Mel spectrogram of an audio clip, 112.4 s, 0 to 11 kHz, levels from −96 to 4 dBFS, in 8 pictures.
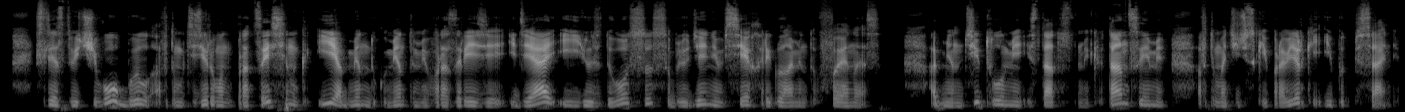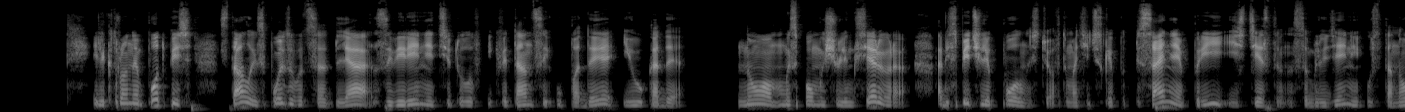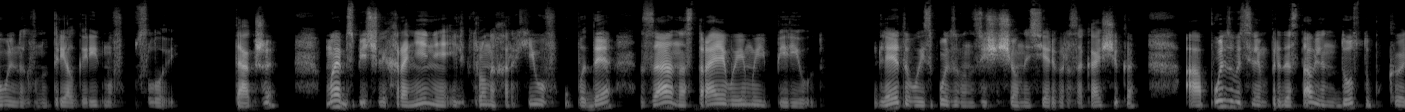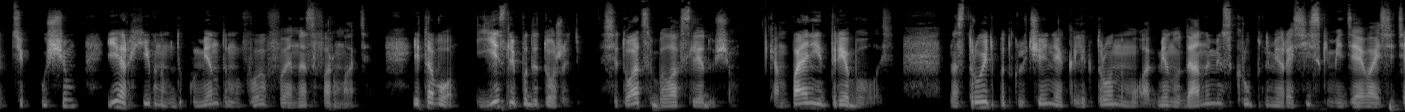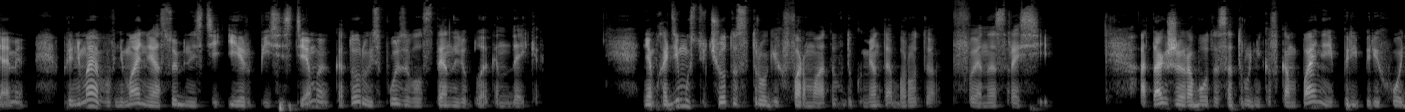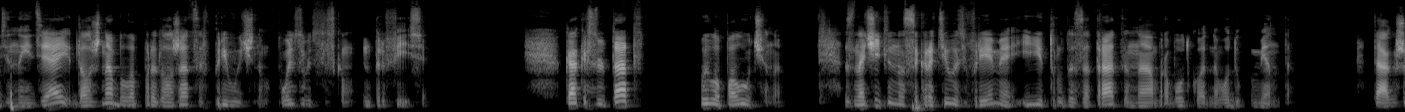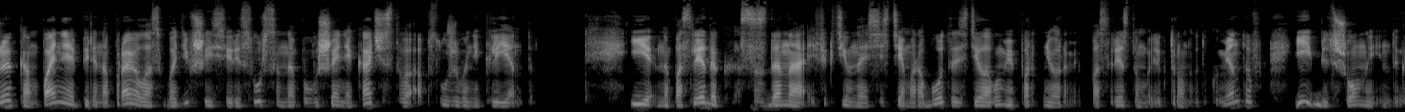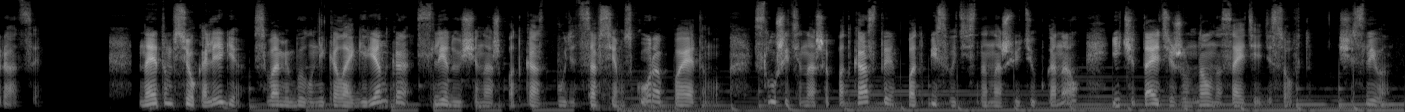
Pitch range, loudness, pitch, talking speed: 95-115 Hz, -39 LUFS, 105 Hz, 110 wpm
